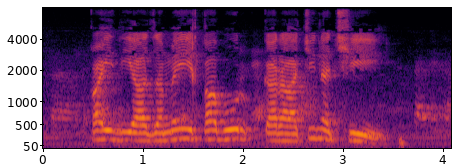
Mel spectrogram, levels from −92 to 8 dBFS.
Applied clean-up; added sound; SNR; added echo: none; Subway, metro, underground; 18 dB; none.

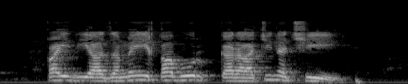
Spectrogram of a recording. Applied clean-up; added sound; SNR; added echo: none; none; none; none.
